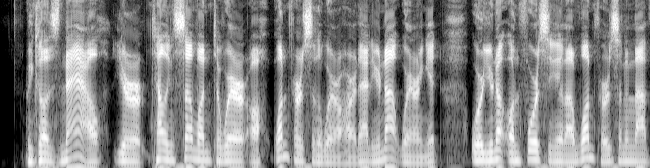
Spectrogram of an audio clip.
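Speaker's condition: Cleft lip and palate

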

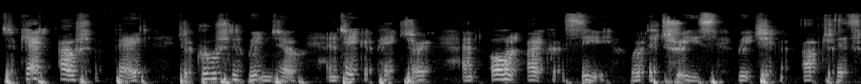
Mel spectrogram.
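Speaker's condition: Spasmodic dysphonia; spasmodic dysphonia for past 3 years

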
